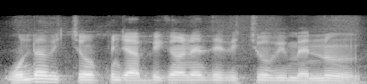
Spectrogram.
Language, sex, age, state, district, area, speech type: Punjabi, male, 45-60, Punjab, Tarn Taran, urban, spontaneous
